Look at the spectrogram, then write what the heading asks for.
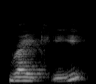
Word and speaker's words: Reiki: year in fact and it's pronounced reiki from two japanese words so re meaning spiritual or life force and ki meaning energy and it's based on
